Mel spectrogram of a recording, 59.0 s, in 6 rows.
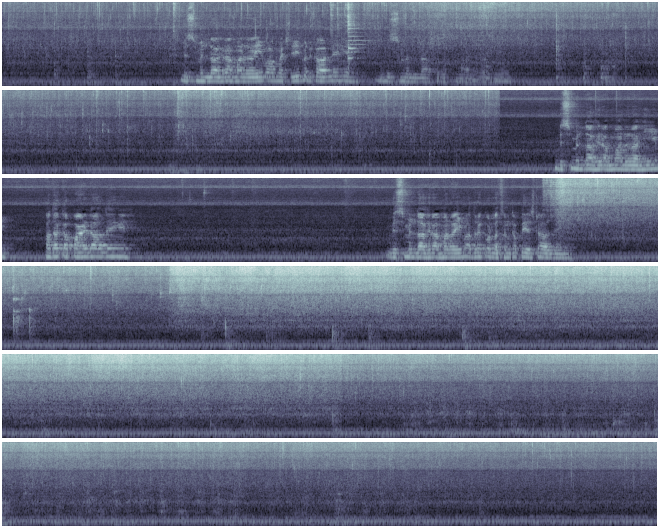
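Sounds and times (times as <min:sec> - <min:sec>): paste sizzling in oil: 0:27.8 - 0:59.0.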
